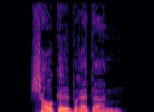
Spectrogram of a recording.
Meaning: dative plural of Schaukelbrett
- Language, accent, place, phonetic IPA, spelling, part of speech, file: German, Germany, Berlin, [ˈʃaʊ̯kl̩ˌbʁɛtɐn], Schaukelbrettern, noun, De-Schaukelbrettern.ogg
